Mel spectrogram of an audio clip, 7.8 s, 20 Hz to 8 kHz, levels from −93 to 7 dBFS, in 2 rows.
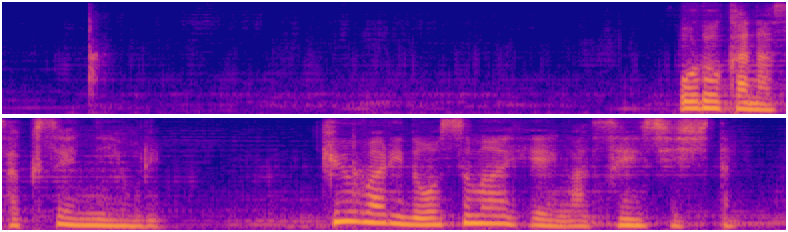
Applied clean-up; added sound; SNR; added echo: neural separator model SepFormer DNS4.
